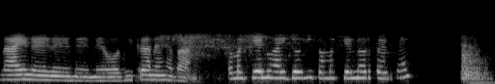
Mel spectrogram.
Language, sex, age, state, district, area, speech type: Odia, female, 45-60, Odisha, Sambalpur, rural, conversation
